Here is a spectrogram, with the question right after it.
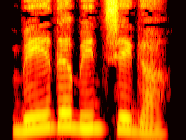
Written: ಬೇದಬಿಜ್ಜೆಗ

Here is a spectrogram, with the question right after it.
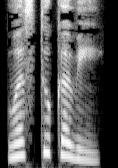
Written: ವಸ್ತುಕವಿ

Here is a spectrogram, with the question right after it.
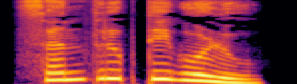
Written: ಸಂತೃಪ್ತಿಗೊಳ್ಳು

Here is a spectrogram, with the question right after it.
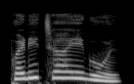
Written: ಪಡಿಚಾಯೆಗೊಳ್

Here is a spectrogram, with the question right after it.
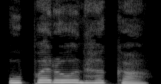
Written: ಉಪರೋಧಕ

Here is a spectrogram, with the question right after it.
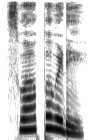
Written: ಸ್ವಾಪವಡೆ

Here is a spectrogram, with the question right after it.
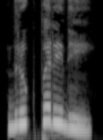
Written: ದೃಕ್ಪರಿಧಿ

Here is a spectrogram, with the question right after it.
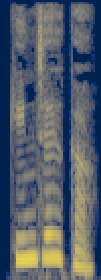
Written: ಗಂಜಳಿಕೆ

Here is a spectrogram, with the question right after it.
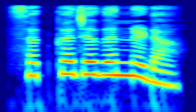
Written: ಸಕ್ಕಜಗನ್ನಡ

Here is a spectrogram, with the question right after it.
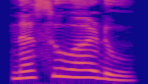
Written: ನಸುವಾಡು

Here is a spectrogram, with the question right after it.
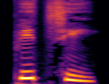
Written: ಪಿಚ್ಚಿ

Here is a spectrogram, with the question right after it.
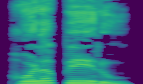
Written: ಹೊಳಪೇರು

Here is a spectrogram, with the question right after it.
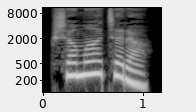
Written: ಕ್ಷ್ಮಾಚರ

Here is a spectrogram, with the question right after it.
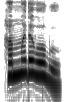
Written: ಹಮ್ಮದವೋಗು

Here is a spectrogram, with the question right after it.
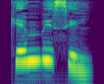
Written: ಕೆಂಬಿಸಿಲ್

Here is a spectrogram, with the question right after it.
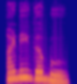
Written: ಆಡುಗಬ್ಬ

